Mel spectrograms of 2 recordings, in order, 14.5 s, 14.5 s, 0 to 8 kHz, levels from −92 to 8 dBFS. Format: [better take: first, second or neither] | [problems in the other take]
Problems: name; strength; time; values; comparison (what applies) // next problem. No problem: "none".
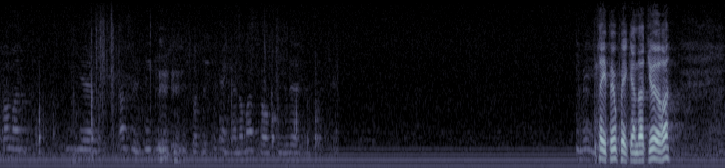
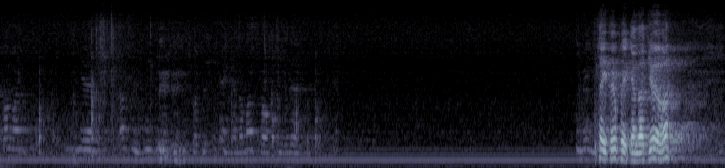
first | room echo; dies away in 2.2 s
